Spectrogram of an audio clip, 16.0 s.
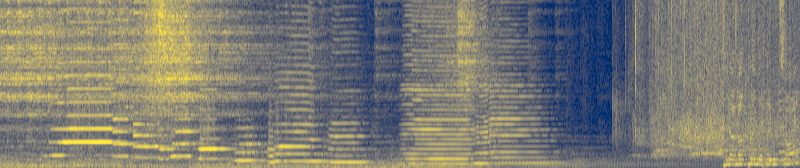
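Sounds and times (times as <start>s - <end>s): harmonica melody: 0.8s - 11.6s.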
